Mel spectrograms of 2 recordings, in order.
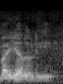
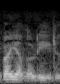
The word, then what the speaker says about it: Valladolid: porque por ejemplo en Valladolid, como podéis ver al pronunciarlo, no pronunciamos la L, es decir, la pronunciamos Y.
